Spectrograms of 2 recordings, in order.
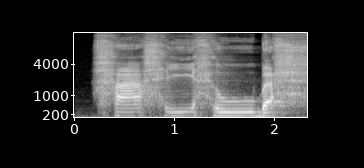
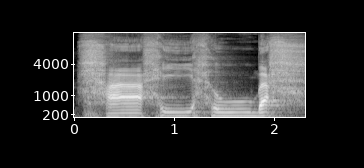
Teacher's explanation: Ada aliran suaranya, aliran nafasnya di saat bersukun. Hahihubah. Sempurnakan domanya melecur, hi-nya sempurna i, domanya sempurna u.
